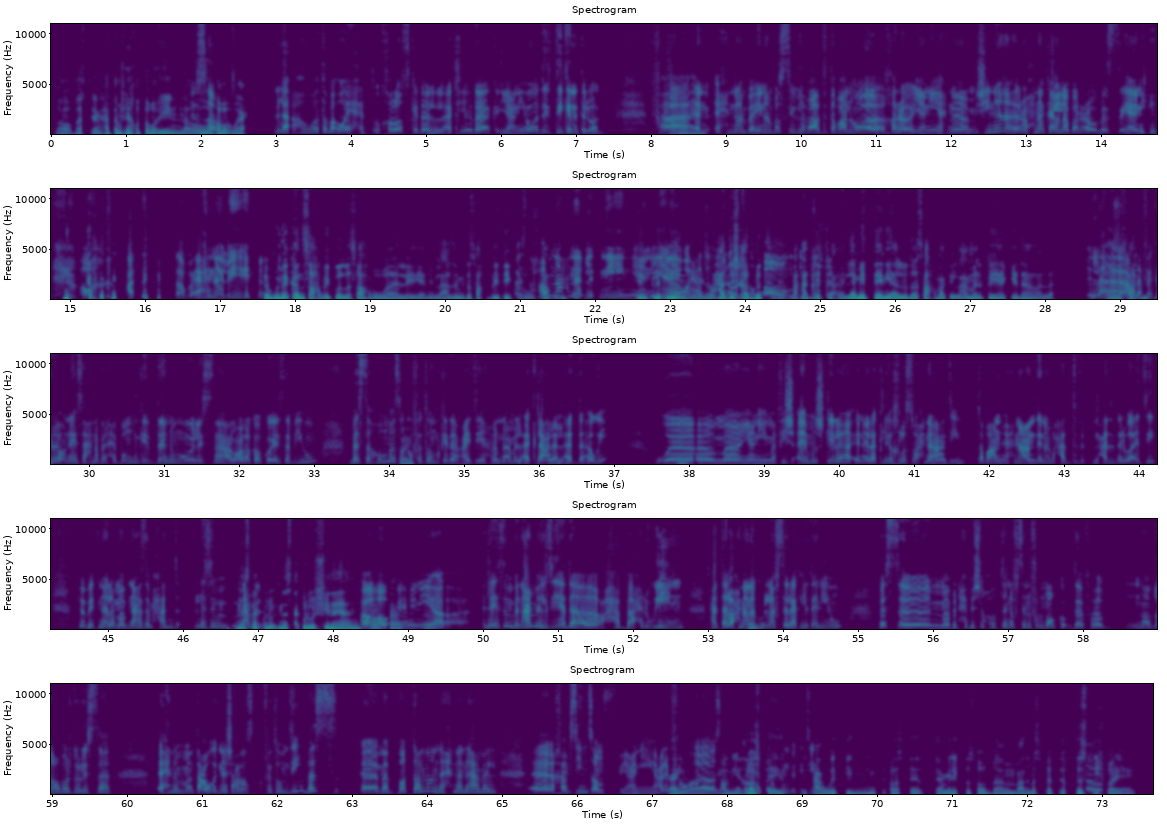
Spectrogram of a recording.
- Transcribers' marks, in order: giggle; laughing while speaking: "بس يعني هو خر طب إحنا ليه؟"; unintelligible speech
- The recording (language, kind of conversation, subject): Arabic, podcast, إيه كانت أول تجربة ليك مع ثقافة جديدة؟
